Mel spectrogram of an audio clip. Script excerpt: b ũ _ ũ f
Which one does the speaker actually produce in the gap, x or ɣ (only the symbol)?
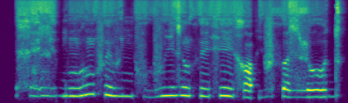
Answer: ɣ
